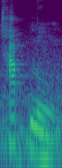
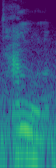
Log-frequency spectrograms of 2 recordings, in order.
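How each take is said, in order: First: The first syllable ends in a p sound. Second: The first syllable ends in an m sound. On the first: "এটা লিখা হচ্ছে ছাপ নুন" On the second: "ছাম নুন তো ধরা"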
